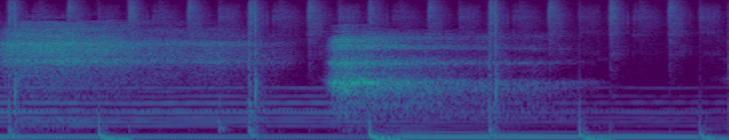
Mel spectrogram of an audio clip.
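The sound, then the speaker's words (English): A long, deep breath drawn in through a broken nose with a rough, nasal hiss, then released, over a steady background music bed with regular soft beats. “And I just want, for all you people out there who think that I'm doing just fine and my life is totally together, blah, blah, blah, please take a deep breath with me right now.”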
